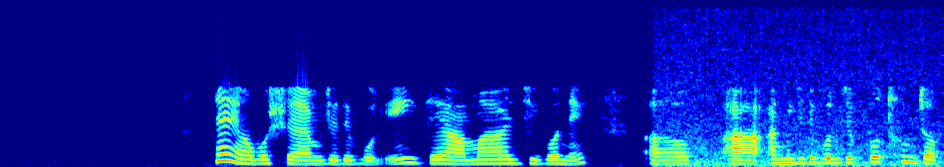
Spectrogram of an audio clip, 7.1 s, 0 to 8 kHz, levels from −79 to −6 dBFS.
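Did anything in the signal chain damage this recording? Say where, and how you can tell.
Yes, there are noise suppressor artifacts from the call processing stage, running through the whole clip. The room noise gets pulled down by about 21 dB in the gaps and then swells back up underneath whenever speech comes in, so the background pumps with the talker. That's the suppressor estimating the steady noise and ducking those bands frame by frame. From around 5 s, the room noise steps up, and the leftover noise sits noticeably closer under the speech.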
